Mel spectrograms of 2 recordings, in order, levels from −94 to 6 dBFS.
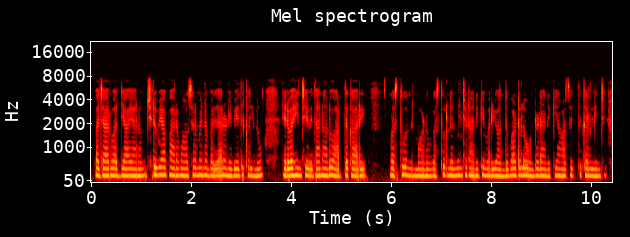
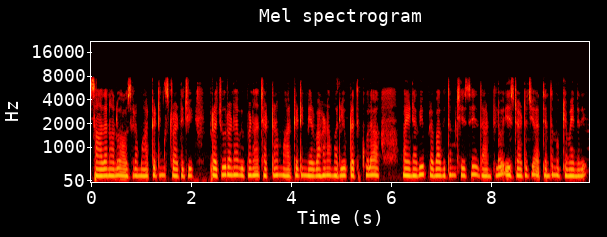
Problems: low volume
